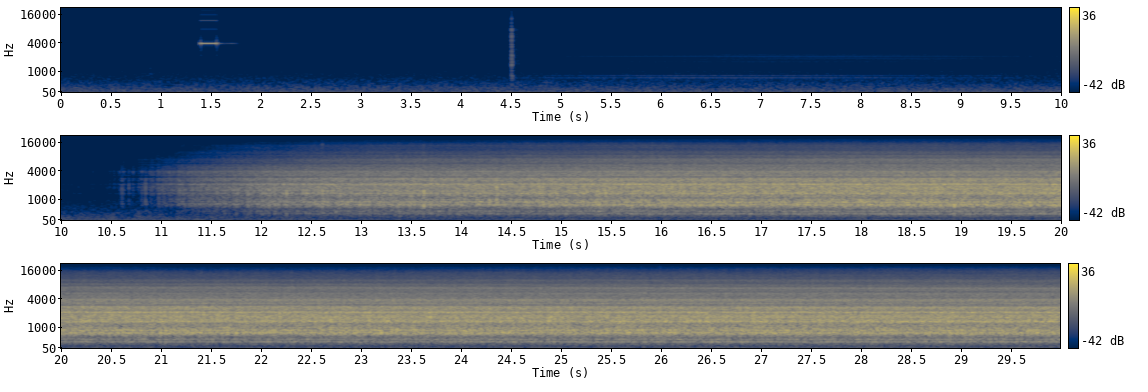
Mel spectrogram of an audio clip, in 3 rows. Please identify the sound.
Sound effects > Objects / House appliances
kettle-water-boiling
The sound of water heating and bubbling inside an electric kettle. Recorded with Zoom H6 and SGH-6 Shotgun mic capsule.
boiling, bubbling, kettle, kitchen, water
